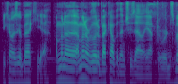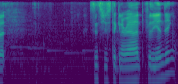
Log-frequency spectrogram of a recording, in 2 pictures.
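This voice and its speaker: A man's voice: medium pitch, expressive, a little fast, pushed and bright. A young man streaming a story game, reading the narration aloud and chatting to viewers between scenes. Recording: dull lo-fi audio, faint music.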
